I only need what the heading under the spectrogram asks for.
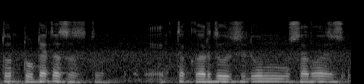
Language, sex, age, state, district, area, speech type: Marathi, male, 18-30, Maharashtra, Amravati, rural, spontaneous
